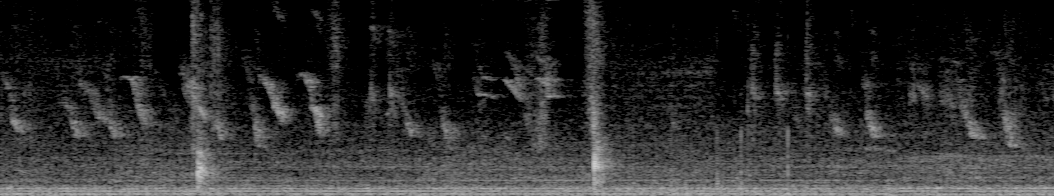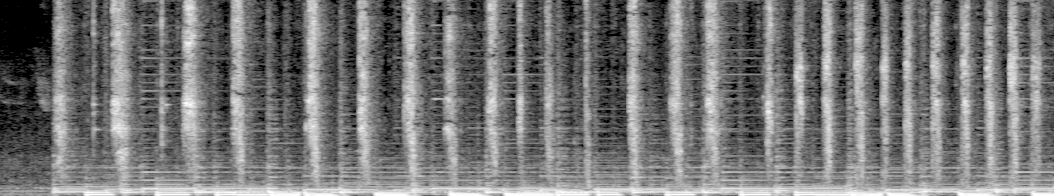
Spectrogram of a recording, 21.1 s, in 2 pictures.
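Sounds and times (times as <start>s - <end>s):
low steady hum: 0.0s - 16.8s
small birds chirping: 0.0s - 21.0s.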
